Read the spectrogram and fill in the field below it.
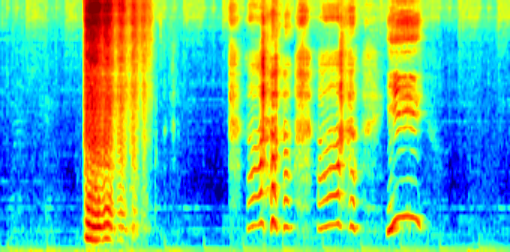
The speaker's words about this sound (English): I'm silently farting loudly.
